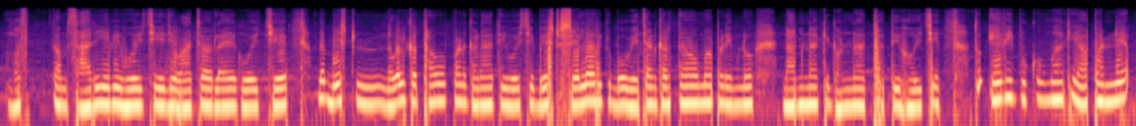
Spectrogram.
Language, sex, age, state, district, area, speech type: Gujarati, male, 18-30, Gujarat, Rajkot, rural, spontaneous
